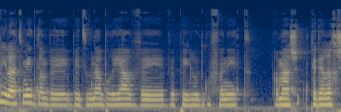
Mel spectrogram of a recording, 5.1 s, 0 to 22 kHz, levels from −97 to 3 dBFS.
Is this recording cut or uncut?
uncut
